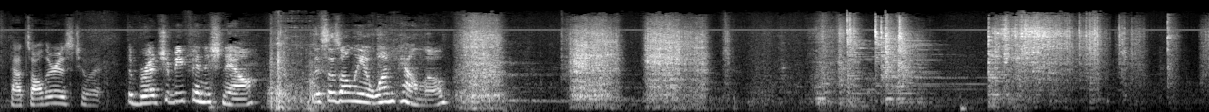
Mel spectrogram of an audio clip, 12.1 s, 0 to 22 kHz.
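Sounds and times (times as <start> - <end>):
scraping and rubbing at oven: 3.2 - 9.3, 9.9 - 11.6.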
